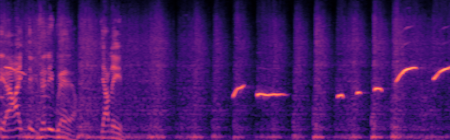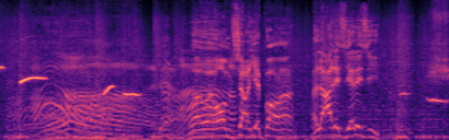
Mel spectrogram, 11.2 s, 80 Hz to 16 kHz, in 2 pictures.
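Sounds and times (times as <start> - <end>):
speech: 0.0 - 1.7, 8.1 - 10.5
person whistling a halting tune: 2.9 - 7.6, 10.6 - 11.2
laughter: 5.3 - 9.1.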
